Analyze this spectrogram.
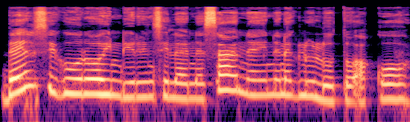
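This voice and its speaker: At a fairly quick pace, a woman speaks with a high pitch and lively intonation. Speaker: vlogger. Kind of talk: voice-over narration.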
